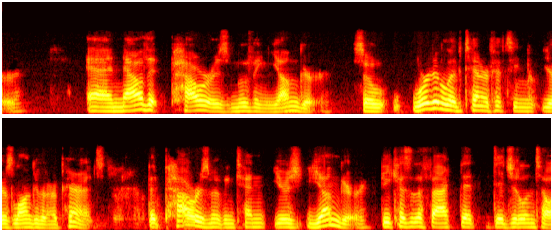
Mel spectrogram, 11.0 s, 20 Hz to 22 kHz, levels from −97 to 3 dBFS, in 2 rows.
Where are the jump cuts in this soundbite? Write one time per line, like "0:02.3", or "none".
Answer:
0:09.2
